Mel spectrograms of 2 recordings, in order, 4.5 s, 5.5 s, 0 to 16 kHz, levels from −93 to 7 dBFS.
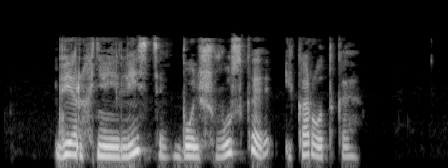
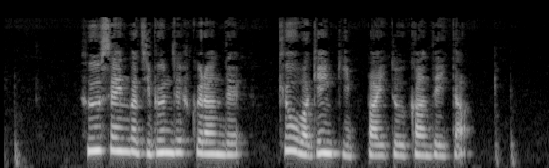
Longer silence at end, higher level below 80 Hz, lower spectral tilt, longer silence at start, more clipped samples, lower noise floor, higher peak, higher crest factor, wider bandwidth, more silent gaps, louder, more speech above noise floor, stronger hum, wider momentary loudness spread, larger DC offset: about the same, 0.95 s vs 0.85 s; first, -56 dBFS vs -62 dBFS; about the same, -5 dB/octave vs -6 dB/octave; second, 0.55 s vs 0.8 s; neither; first, -81 dBFS vs -69 dBFS; first, -2 dBFS vs -6 dBFS; about the same, 16 dB vs 14 dB; second, 7.8 kHz vs 11 kHz; neither; about the same, -17 LUFS vs -19 LUFS; first, 64 dB vs 50 dB; neither; about the same, 14 LU vs 12 LU; neither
